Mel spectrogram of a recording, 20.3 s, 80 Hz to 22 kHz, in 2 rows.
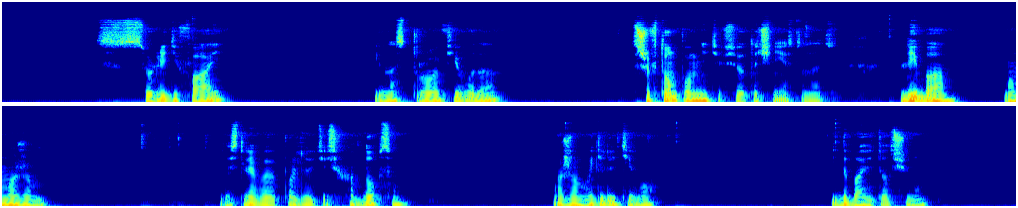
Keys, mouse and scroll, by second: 1.8-11.3 drag, 11.3-15.7 middle drag, 11.9 ctrl+space, 13.1 q, 15.7 click, 16.0-16.8 middle drag, 16.8 click, 17.4 q.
